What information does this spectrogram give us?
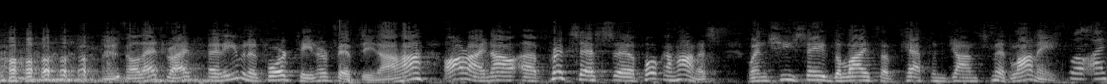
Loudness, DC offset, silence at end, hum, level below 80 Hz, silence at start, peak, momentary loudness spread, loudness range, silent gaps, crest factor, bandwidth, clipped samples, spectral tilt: -21 LUFS; under 0.1%; 0 s; none; -52 dBFS; 0 s; -2 dBFS; 8 LU; 3 LU; none; 18 dB; 8.4 kHz; under 0.1%; -7.5 dB/octave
